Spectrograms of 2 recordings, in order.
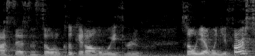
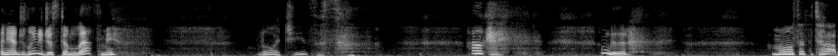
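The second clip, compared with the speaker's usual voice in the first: breathless, raised chatter between pants, winded; 3 semitones higher, 5 dB louder than usual. Walking up an incline, the speaker keeps talking while out of breath. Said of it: "I'm so winded and out of breath".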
